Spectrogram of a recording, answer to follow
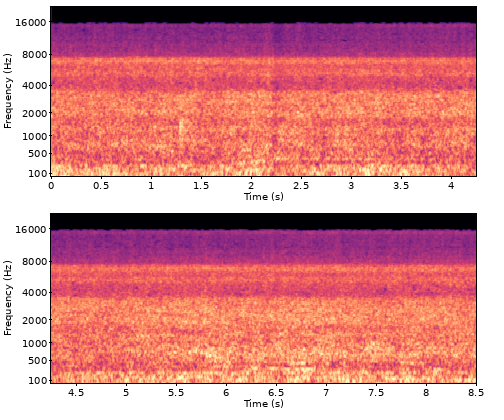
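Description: Steady rain falling on a wet paved courtyard floor, a continuous even hiss of drops.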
